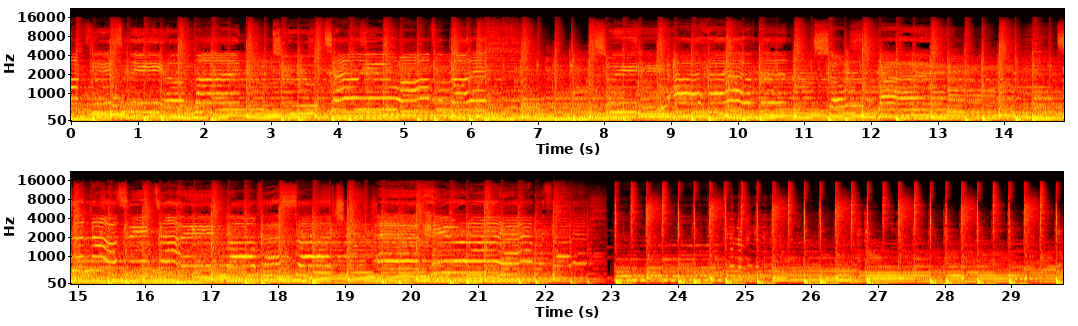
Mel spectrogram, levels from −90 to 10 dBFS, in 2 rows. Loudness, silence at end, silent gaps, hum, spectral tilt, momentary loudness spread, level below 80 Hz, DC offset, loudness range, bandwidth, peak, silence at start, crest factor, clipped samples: -18 LUFS; 0 s; none; none; -5 dB/octave; 5 LU; -26 dBFS; under 0.1%; 3 LU; 16 kHz; -2 dBFS; 0 s; 16 dB; under 0.1%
